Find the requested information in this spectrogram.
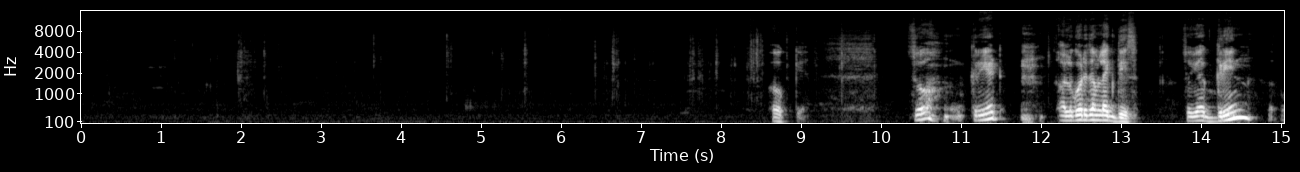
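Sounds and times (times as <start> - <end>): puzzle cube layers clicking: 6.4 - 9.0.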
